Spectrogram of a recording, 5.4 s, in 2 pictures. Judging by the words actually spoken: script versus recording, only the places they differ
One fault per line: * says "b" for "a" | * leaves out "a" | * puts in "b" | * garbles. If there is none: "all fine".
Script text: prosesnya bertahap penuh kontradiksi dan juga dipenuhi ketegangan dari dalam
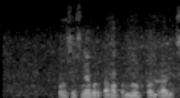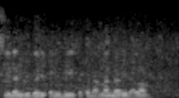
all fine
